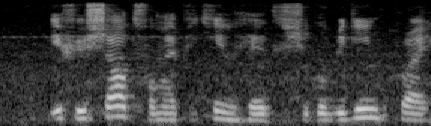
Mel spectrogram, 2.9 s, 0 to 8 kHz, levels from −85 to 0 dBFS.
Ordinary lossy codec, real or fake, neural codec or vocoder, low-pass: none; real; none; 7.2 kHz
